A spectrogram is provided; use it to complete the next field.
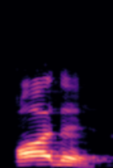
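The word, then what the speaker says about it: قد: Now the third part, qad, qad, qad. A little vibration and the kalkala will pronounced correctly.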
